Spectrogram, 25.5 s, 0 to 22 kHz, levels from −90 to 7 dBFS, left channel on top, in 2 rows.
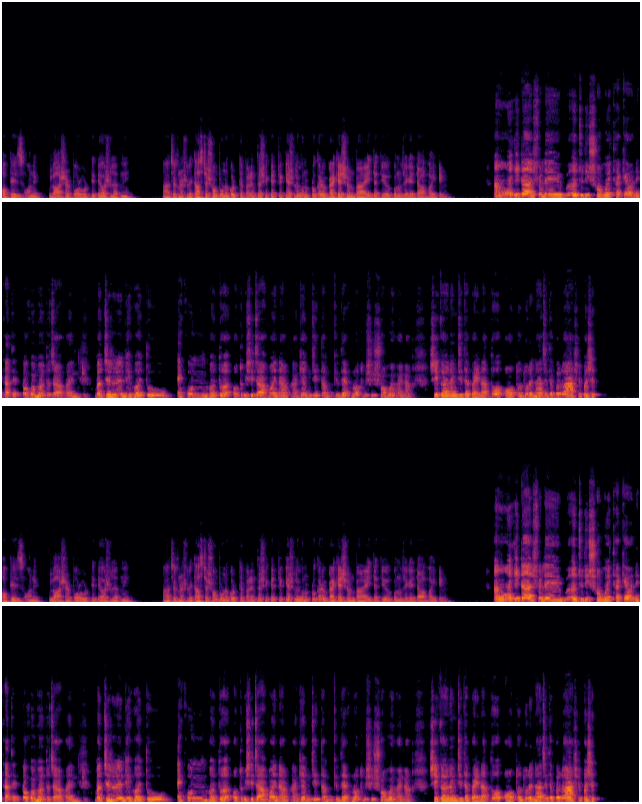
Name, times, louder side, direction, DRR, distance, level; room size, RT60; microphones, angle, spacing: voice 1, 0.0-2.5 3.2-8.9 14.1-14.3 22.2-22.3, left 1 dB, 20° left, 0.7 m, -32 dB
voice 2, 9.8-14.2 14.6-24.6, right 2 dB, 40° right, 0.7 m, -27 dB
2.4 x 2.2 x 2.6 m
head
